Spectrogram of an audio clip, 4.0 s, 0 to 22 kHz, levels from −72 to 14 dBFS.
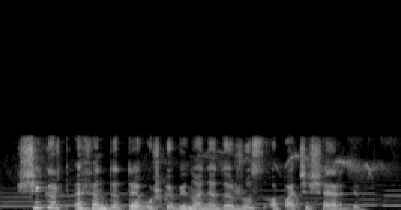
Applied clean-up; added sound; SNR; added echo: none; Wind instrument, woodwind instrument + Bird; 20 dB; none.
